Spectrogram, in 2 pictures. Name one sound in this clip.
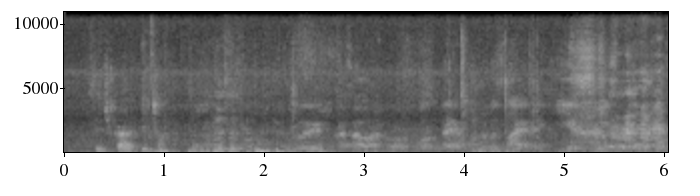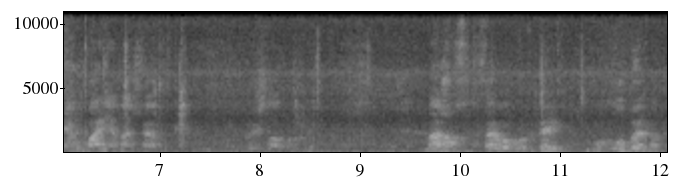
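A man speaks calmly into a microphone over loudspeakers in a large room.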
